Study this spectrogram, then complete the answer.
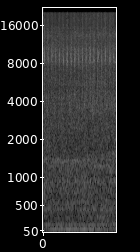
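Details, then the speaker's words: Restored 1991 BMW E31 850i, M70B54 V12 petrol, first start after two years: smooth, even idle firing on all 12 cylinders, with a noisy power steering pump still audible. "It's firing on 12, I would say. The mighty V12 is alive. Sounds good, man. Sounds good."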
